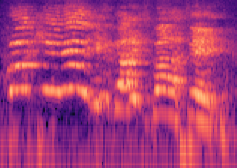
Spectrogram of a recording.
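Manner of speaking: high, slow, amazed shout; excited yell. Real, not acted. Comedian marvelling at the partying crowd, high excited yell. Comic reacting to rowdy crowd.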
